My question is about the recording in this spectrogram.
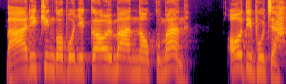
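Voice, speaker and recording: A woman voicing an angry, shrill older mother-in-law who scolds and yells, in a storybook reading. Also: normal speed, lightly acted. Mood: furious. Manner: scolding, yelling.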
